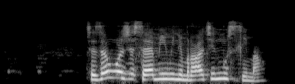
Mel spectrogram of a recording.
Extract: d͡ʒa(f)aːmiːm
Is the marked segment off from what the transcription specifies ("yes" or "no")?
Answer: yes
